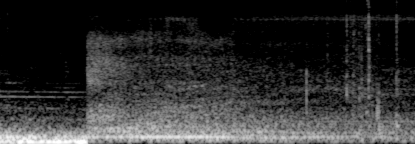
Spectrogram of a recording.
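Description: Low rumble of a moving car heard from inside the cabin, cut off abruptly about a second in. A quieter, even outdoor hiss follows, with a few faint clicks near the end.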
